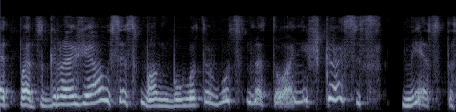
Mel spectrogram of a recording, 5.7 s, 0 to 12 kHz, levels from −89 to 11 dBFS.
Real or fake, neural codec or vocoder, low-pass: fake; codec, 16 kHz, 4.8 kbps, FACodec; 7.2 kHz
